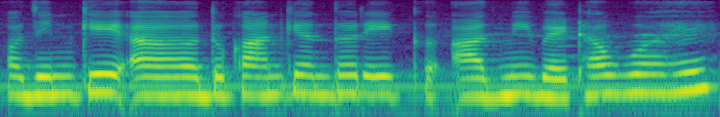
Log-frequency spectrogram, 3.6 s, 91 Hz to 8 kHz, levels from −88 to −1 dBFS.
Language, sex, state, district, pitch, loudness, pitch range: Hindi, female, Madhya Pradesh, Bhopal, 220 Hz, -14 LUFS, 210-230 Hz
